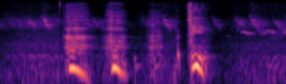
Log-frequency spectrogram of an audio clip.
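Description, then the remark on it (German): A run of four loud sneezes in quick succession, each a sharp burst of breath with a falling vocal tone, while birds chirp faintly in the background. “Also ich sag's immer noch, wenn jemand nieste.”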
